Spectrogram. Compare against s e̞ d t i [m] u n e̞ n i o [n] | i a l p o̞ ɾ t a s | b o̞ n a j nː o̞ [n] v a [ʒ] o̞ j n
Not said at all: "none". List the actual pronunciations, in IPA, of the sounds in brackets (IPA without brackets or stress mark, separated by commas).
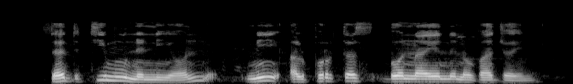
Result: m, nː, none, d͡ʒ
